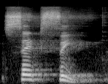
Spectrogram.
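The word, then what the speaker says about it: tsetse: e t s e set c now the first t is the silence so set c fly we have to pronounce it like this what is the meaning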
